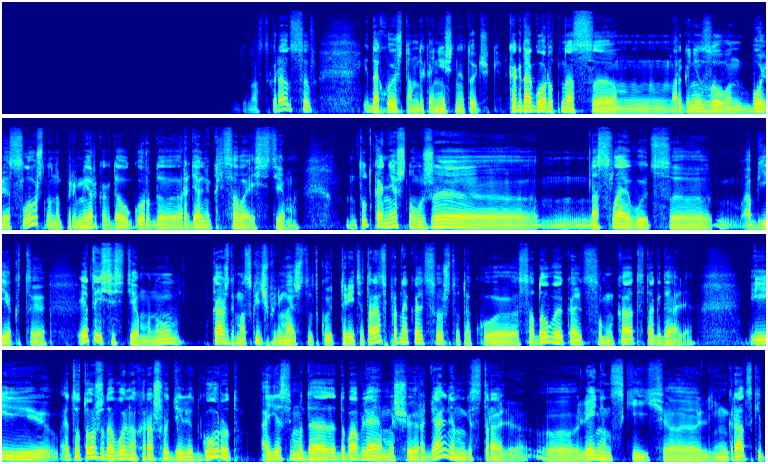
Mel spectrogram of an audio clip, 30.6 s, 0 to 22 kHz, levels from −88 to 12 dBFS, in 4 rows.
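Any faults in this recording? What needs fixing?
Nothing here needs fixing; no faults were found.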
